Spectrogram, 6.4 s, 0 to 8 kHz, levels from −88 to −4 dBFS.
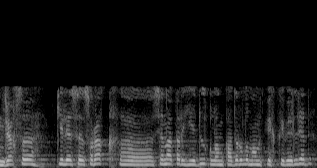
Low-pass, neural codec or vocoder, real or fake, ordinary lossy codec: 7.2 kHz; none; real; AAC, 16 kbps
